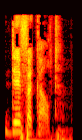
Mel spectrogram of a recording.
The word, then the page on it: difficult: female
